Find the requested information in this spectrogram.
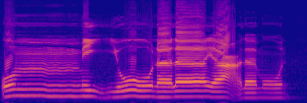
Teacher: Pada lafal miyuna ditekan huruf ya berharakat tasydidnya.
